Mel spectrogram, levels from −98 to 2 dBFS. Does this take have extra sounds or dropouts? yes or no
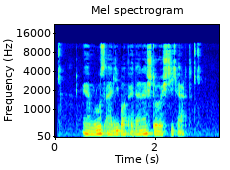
no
